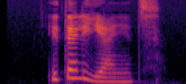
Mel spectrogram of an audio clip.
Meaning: Italian (person)
- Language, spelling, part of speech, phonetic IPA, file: Russian, итальянец, noun, [ɪtɐˈlʲjænʲɪt͡s], Ru-итальянец.ogg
